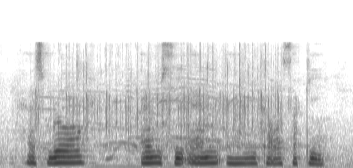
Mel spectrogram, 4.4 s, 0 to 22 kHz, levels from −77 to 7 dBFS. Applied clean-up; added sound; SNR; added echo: none; Applause / Cheering; 16 dB; none.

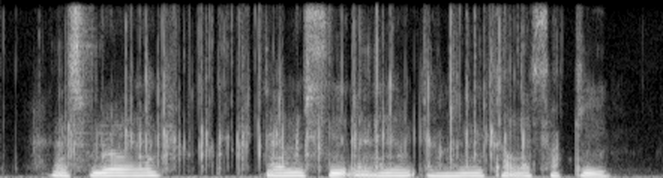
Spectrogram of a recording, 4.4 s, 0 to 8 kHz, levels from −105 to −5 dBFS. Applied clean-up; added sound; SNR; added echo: neural diffusion model UNIVERSE++.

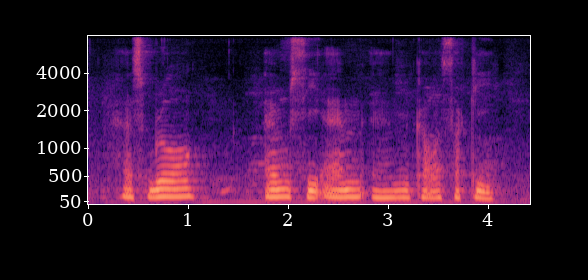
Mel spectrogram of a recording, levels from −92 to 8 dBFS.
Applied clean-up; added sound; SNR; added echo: none; none; none; none.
